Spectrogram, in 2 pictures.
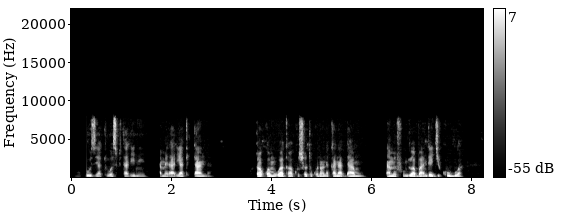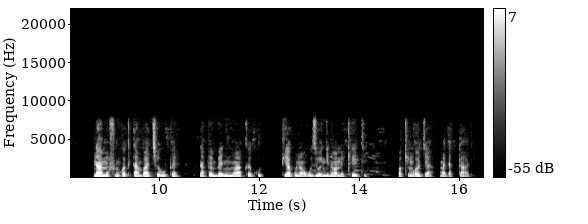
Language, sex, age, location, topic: Swahili, male, 25-35, Kisii, health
